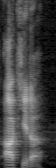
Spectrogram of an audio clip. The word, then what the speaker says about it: Akira: time i ever watched freaking akira or akira if i want to pronounce it correctly and that ended up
